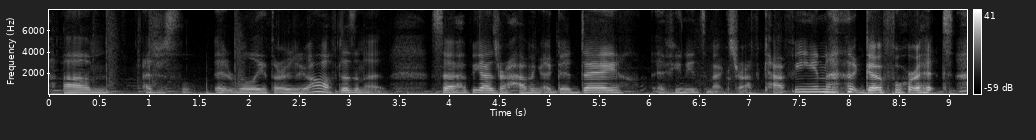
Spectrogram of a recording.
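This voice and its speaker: Over music in the background, a woman with a Southern US accent speaks at a medium pitch and moderate pace, with ordinary pitch variation and big swings in loudness. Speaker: lifestyle vlogger. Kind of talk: casual voiceover vlog. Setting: at home. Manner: casual, many fillers.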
